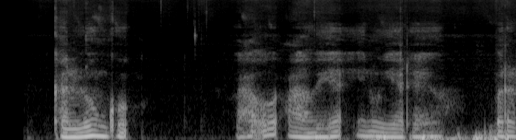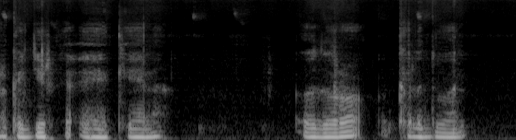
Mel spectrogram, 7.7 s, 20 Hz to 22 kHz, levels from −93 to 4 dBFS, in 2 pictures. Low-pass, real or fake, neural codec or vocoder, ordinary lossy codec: none; fake; vocoder, 44.1 kHz, 128 mel bands, Pupu-Vocoder; none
